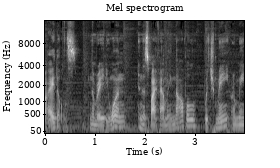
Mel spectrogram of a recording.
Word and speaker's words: Spy x Family: anduin Lin decided on spy family and then added the letter X in between the words like Hunter Hunter's logo and no you're not supposed to pronounce the X number 86 out of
